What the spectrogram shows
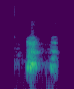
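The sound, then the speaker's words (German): A dog barks twice in quick succession, a longer bark followed by a shorter one, outside an open window on a warm late evening, sounding somewhat muffled with no talking. “Jetzt, wenn man das hört, jetzt bellt ihr einen Hund, den man.”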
